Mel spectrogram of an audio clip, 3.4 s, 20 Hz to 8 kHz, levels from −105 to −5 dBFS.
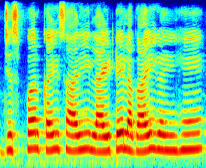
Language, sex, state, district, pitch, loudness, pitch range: Hindi, female, Madhya Pradesh, Bhopal, 245 Hz, -13 LUFS, 235-255 Hz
